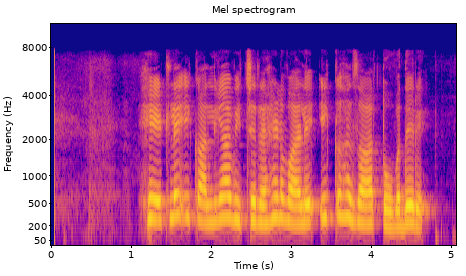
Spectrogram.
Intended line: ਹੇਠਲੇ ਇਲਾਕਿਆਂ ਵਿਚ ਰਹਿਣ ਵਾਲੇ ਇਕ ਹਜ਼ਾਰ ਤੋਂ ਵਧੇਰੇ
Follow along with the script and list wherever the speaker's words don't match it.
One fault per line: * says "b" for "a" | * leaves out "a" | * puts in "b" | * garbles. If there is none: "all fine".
all fine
